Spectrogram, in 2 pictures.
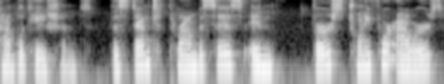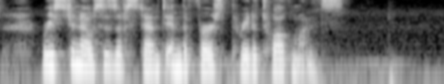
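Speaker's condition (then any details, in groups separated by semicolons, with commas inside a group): No condition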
